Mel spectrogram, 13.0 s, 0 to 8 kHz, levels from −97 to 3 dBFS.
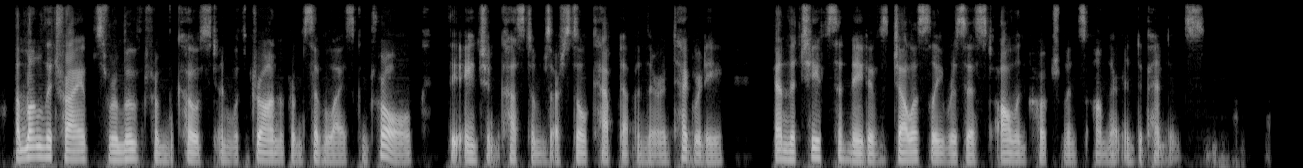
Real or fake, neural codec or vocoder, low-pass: fake; codec, 16 kHz, 4 kbps, FunCodec, trained on LibriTTS, 50 frames a second; 7.2 kHz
